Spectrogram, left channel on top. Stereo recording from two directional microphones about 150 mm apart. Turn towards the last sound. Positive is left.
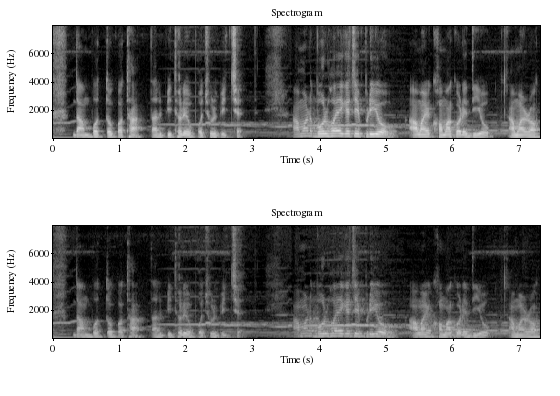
turn(degrees=50)  # may be behind; listen again after turning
